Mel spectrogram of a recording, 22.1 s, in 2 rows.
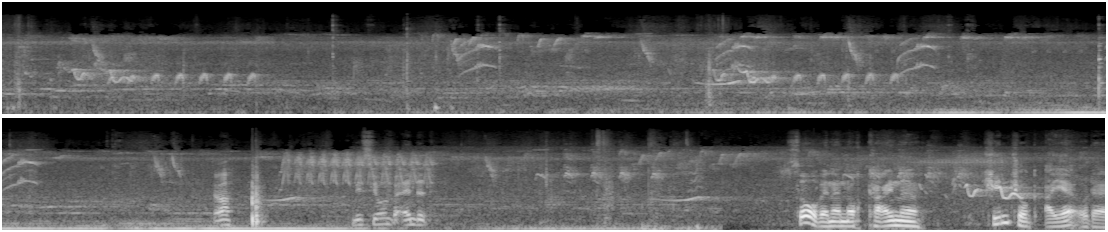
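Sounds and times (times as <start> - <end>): birds trilling and chirping: 0.0 - 22.0
low rumble: 9.2 - 18.3.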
